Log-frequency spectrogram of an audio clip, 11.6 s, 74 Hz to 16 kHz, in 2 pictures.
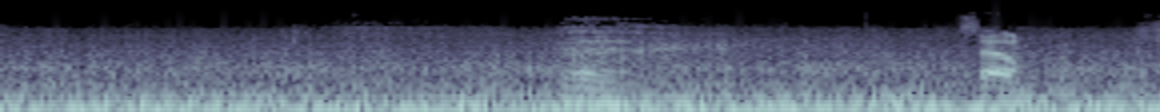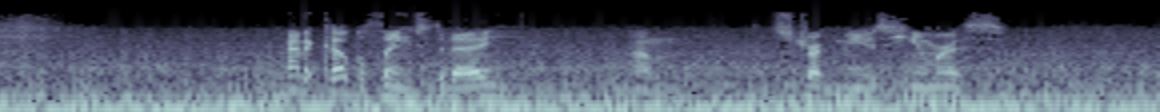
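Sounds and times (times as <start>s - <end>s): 
tire and engine road rumble inside a jeep driving home: 0.0s - 11.5s
speech: 4.9s - 5.2s, 7.4s - 10.9s.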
